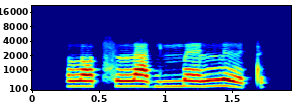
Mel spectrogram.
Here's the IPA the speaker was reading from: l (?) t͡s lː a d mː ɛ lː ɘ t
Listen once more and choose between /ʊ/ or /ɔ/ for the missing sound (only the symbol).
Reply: ɔ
